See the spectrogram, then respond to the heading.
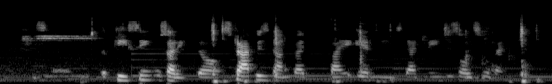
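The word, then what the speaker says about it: Hermès: I'm sorry if I butchered it. No, that's how you pronounce it. So, Okay. they have weird pronunciation, I must agree, but then you need to value the way that they are pronouncing it.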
